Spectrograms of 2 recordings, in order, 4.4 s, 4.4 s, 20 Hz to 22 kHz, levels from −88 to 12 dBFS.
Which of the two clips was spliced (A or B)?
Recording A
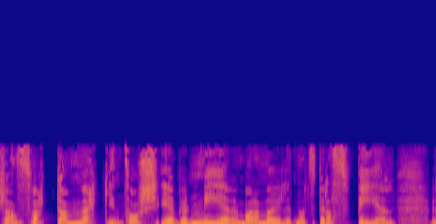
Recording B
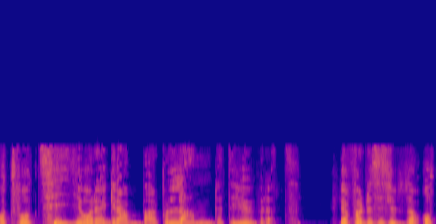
B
